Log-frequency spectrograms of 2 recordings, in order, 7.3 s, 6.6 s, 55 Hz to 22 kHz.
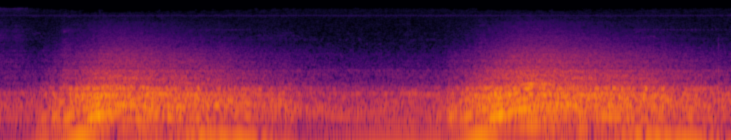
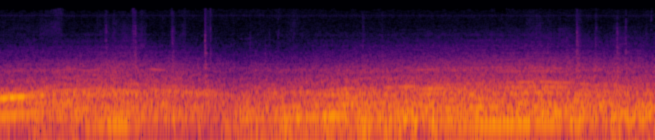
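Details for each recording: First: Mercedes W202 after replacing worn engine mounts with salvage-yard ones, revved from idle for cabin-vibration check: two smooth rev-ups rising and falling cleanly, no knock or drone; vibration much reduced, though a jammed clutch release bearing also adds some. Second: Mercedes W202 driving under throttle after engine mount replacement: a deep, hollow exhaust drone from the burnt-out muffler over a steady whirring roar. The roar is from the viscous fan clutch, which the owner says needs oil topped up.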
